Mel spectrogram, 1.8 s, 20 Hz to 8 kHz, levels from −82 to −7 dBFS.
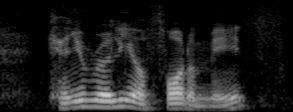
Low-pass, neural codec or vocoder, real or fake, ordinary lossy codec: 7.2 kHz; none; real; none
